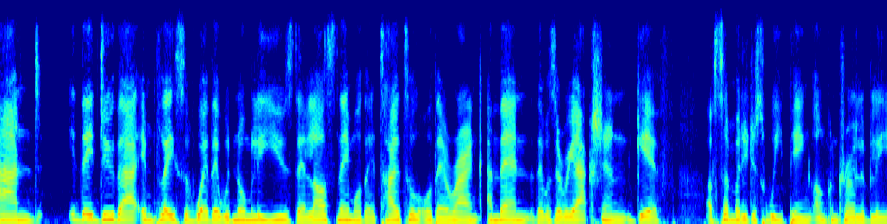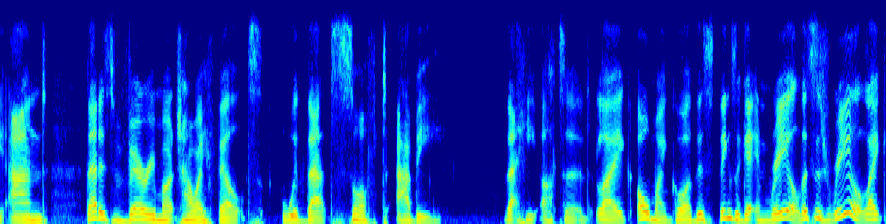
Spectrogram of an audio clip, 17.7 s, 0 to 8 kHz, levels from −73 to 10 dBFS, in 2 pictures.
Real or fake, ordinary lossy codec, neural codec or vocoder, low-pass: real; Opus, 32 kbps; none; 7.2 kHz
